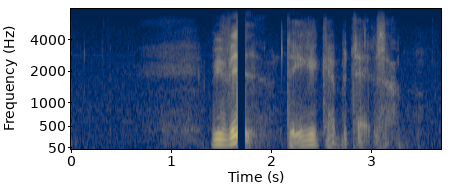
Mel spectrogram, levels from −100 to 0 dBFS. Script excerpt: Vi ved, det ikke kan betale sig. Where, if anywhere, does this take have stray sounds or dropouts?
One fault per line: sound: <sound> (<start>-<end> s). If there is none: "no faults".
sound: dropout (1.7-1.7 s)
